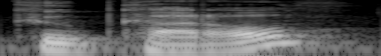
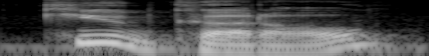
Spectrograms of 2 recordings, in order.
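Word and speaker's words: kubectl: most commonly of course you not only have the option of Kubb and cube but also the last part of the word you can pronounce as cuttle CTL or control which gives you coop cuddle coop CTL coop control or cube cuddle cube CTL or cube control all of those are equally valid so you really just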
